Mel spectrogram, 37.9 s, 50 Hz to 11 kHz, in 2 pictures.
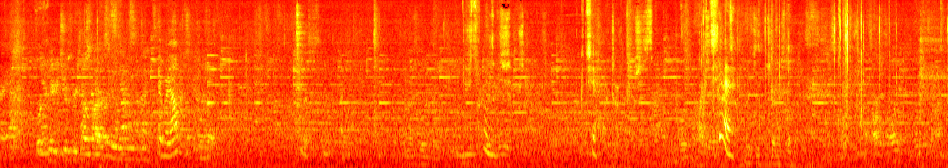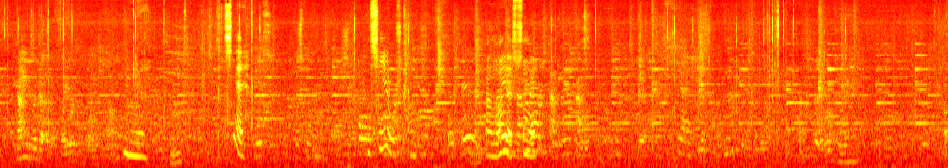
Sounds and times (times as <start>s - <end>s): Bell: 0.0s - 37.9s.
